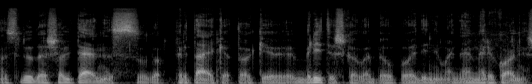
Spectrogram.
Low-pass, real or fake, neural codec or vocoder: 14.4 kHz; real; none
